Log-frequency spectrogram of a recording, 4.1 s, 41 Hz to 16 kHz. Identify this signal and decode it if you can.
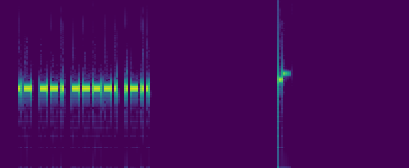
Morse code, heard as a keyed tone, about 41 wpm, 690 Hz. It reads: AG9L
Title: USA Call Signs - 4 Characters - 8x Character Spacing - 45wpm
